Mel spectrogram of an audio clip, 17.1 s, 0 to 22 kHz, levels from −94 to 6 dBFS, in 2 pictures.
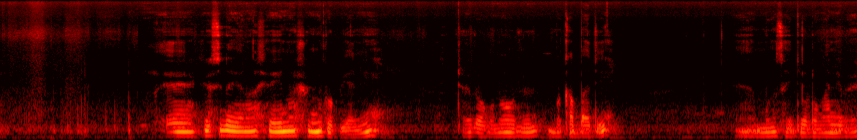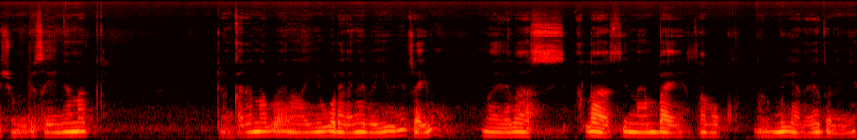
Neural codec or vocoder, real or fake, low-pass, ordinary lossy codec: none; real; none; none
